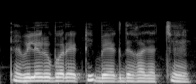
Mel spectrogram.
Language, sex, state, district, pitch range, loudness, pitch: Bengali, male, Assam, Hailakandi, 145-165 Hz, -12 LUFS, 155 Hz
